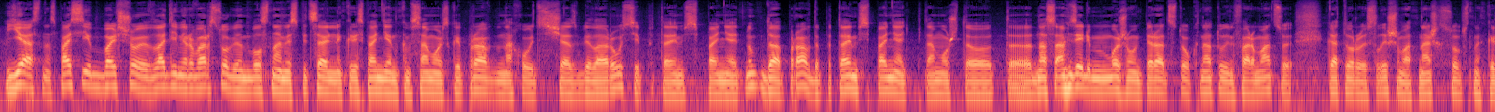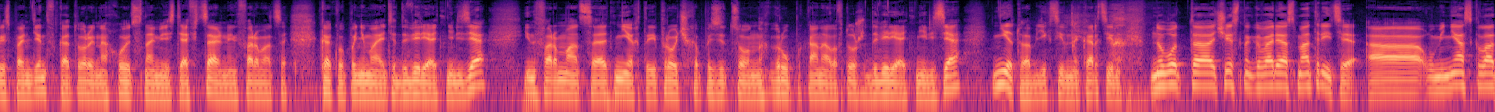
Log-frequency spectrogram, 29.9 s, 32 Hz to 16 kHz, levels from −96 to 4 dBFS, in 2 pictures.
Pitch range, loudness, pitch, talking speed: 90-115 Hz, -18 LUFS, 100 Hz, 155 wpm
